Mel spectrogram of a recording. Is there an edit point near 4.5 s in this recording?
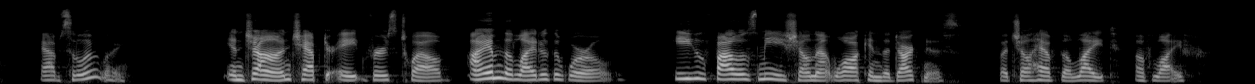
yes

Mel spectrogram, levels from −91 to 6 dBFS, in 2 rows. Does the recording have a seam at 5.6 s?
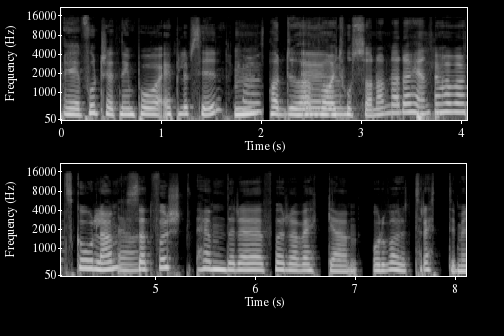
no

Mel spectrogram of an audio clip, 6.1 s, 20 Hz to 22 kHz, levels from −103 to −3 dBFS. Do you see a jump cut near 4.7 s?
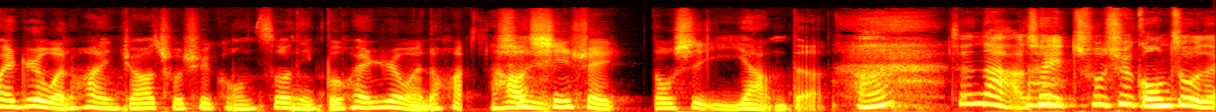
no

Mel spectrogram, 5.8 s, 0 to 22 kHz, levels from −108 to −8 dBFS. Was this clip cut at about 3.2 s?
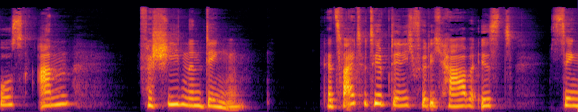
yes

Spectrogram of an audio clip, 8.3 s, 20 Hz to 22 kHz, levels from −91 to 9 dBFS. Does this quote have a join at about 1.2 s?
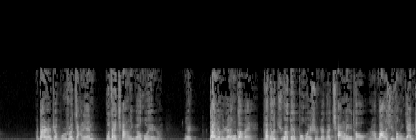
no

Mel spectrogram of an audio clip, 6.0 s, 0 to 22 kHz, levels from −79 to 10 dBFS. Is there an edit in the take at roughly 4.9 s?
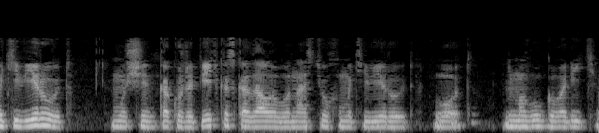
yes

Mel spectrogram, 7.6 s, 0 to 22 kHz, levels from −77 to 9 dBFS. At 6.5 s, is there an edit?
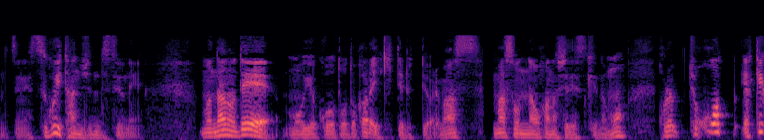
yes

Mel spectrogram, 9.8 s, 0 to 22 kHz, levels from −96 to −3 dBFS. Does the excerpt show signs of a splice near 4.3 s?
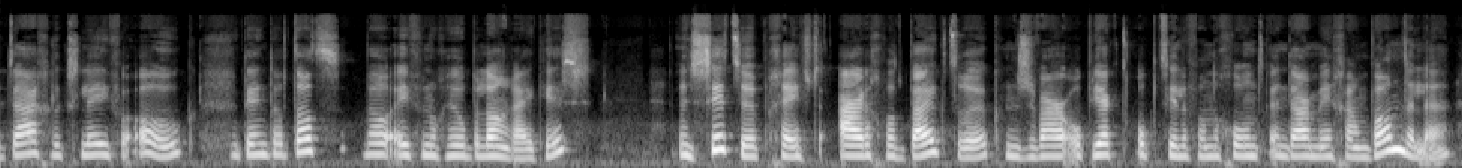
yes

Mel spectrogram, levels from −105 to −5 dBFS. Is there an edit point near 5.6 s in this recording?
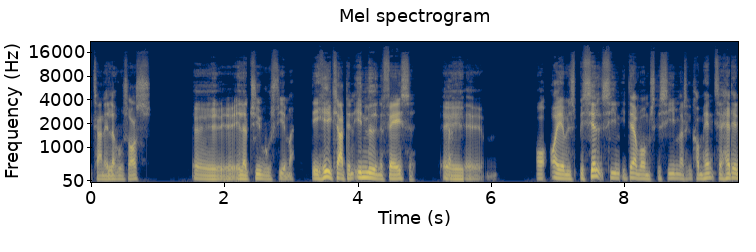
yes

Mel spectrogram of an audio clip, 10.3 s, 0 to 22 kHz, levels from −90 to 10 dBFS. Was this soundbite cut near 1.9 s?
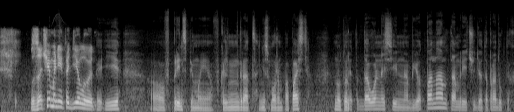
yes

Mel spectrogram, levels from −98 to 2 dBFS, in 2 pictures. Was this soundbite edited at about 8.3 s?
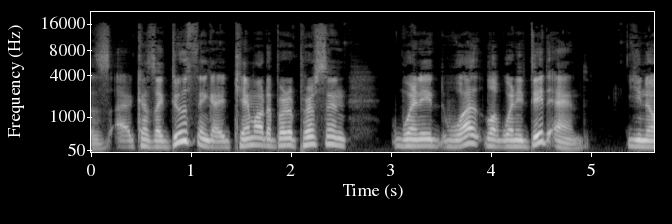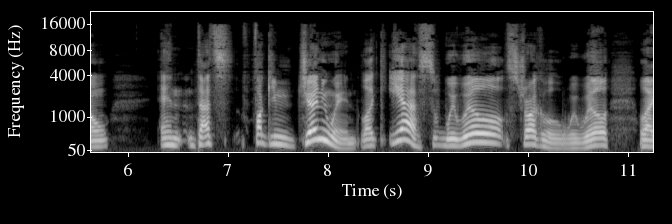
no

